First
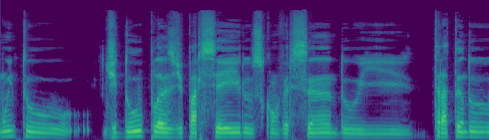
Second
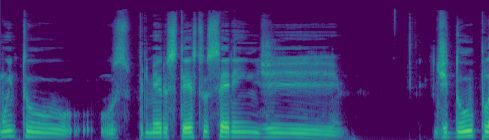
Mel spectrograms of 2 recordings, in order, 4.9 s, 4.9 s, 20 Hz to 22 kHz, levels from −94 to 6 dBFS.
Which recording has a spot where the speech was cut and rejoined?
first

